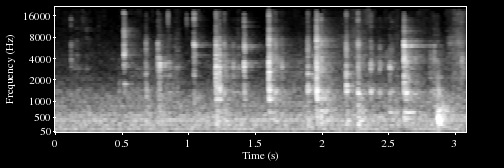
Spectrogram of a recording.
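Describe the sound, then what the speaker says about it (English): A spoon stirs cornmeal and milk batter with egg and oil in a large cup, giving a quick run of light, irregular clinks and taps against the sides, close and fairly soft, with no talking. "Give it a stir."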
